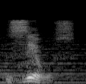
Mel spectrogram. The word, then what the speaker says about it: Zeus: da tempestade era se a luz em grego pronunciava-se zeus e sim ao nome rio os romanos adicionaram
